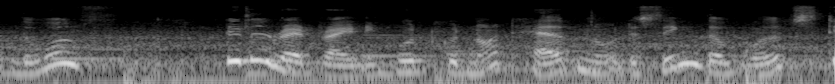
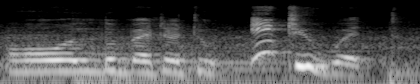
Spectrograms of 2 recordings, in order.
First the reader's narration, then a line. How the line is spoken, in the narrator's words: snapped the wolf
